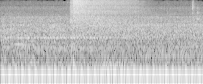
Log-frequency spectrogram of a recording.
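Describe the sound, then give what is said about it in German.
A white cement mixer truck rumbles in Berlin, a city full of construction sites, its deep engine drone steady throughout, broken by a sudden hiss of air brakes releasing partway through; no one speaks. “Ja, aber es ist ein sehr schöner äh, weißer Zementmischer.”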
